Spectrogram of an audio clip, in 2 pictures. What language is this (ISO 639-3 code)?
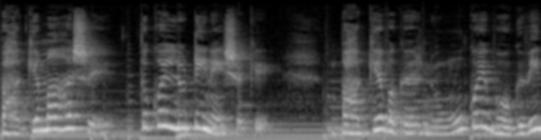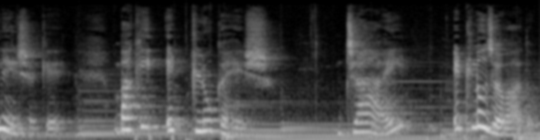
guj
